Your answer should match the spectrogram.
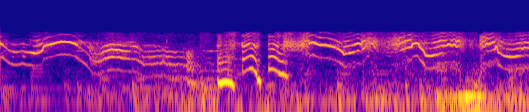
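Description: Lion cubs at Zacango crying: a steady stream of loud, high, wavering mewls that rise and fall in pitch, several overlapping calls following one another across the whole stretch with only brief gaps.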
